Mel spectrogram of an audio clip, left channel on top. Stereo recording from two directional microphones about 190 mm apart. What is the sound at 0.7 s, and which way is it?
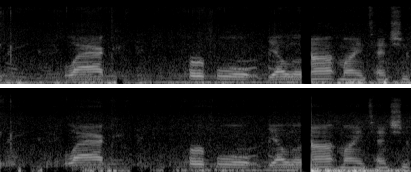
Speech, 5° left (ahead or behind).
